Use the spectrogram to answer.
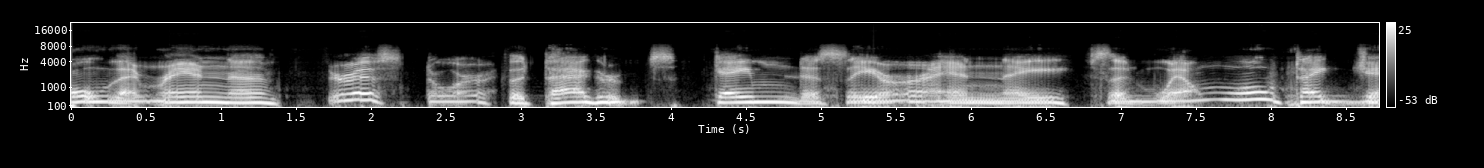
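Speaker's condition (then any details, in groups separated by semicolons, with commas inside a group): Cerebral palsy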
